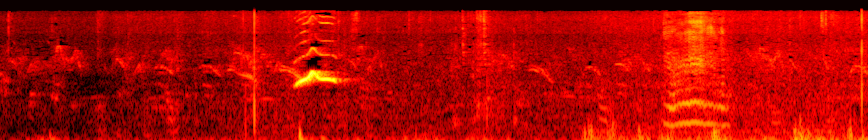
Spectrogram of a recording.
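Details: Red-winged tinamou (perdiz) giving one loud whistle that rises sharply and ends in a short slurred tail, with faint distant birdsong behind and rustling and bumping noises near the end.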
